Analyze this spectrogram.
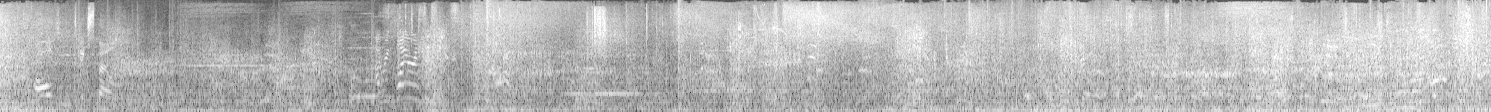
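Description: Fantasy battle sound effects clash, whoosh and boom.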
